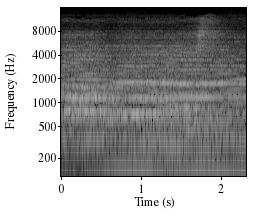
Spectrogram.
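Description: Choral music with slow, sustained chords, and a deep bass note joining at the start.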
